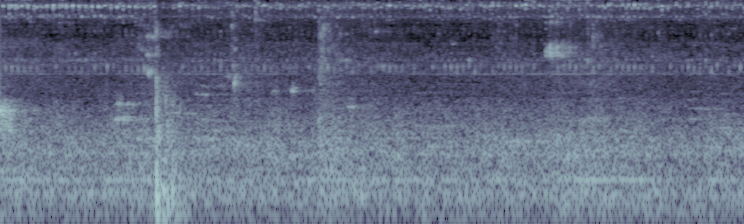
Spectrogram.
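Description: Steady background traffic hum of a busy street and station entrance, with one sharp knock about one and a half seconds in.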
